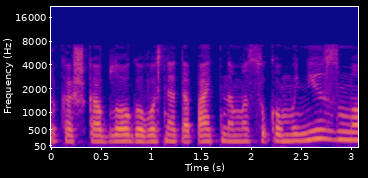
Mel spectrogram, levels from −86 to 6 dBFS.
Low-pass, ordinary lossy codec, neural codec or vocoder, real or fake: 7.2 kHz; Opus, 64 kbps; none; real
